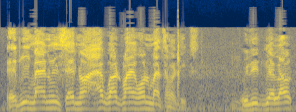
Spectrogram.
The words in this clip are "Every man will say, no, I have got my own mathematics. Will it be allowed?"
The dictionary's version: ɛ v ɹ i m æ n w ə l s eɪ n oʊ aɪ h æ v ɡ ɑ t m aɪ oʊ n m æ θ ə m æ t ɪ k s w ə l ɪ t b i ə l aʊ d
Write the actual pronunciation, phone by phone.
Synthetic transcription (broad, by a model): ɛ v ɹ i m æ n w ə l s eɪ n oʊ aɪ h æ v ɡ ɑ t m aɪ oʊ n m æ t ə m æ t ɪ k s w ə l ɪ t b i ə l aʊ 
